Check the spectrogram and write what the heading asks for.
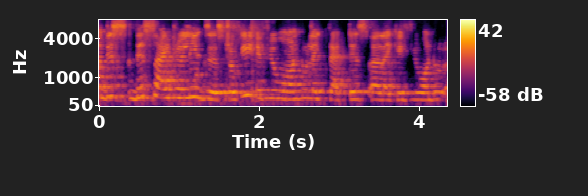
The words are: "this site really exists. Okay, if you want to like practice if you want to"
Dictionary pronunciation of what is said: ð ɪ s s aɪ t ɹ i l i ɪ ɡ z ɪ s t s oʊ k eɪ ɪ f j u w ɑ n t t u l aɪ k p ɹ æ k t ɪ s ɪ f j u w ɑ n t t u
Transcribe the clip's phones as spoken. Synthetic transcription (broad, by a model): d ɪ s s aɪ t ɹ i l i ɪ ɡ z ɪ s t s oʊ k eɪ ɪ f j u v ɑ n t t u l aɪ k p ɹ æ k t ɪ s ɪ f j u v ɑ n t t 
